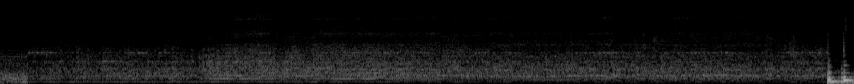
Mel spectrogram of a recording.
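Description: Bench drill press running with a faint, steady hum that gets a little louder about two seconds in.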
